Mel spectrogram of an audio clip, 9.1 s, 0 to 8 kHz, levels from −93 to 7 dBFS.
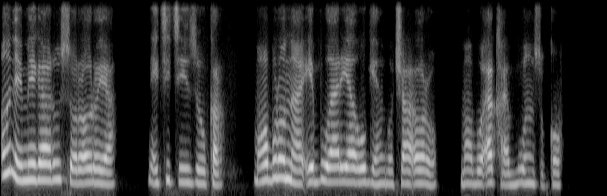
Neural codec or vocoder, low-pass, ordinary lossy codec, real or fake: codec, 16 kHz in and 24 kHz out, 0.9 kbps, LongCat-Audio-Codec, four codebook decoder; 7.2 kHz; Opus, 24 kbps; fake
